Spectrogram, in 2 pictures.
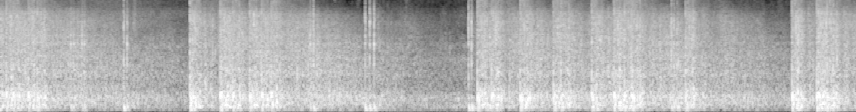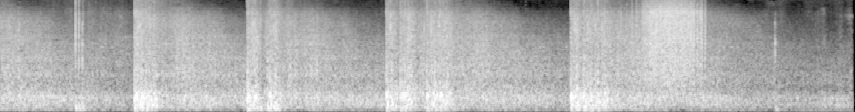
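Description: Consumer firework cake (multi-shot battery) firing, with a loud report roughly every two seconds. Each report is followed by a spray of crackling from the bursting stars.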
